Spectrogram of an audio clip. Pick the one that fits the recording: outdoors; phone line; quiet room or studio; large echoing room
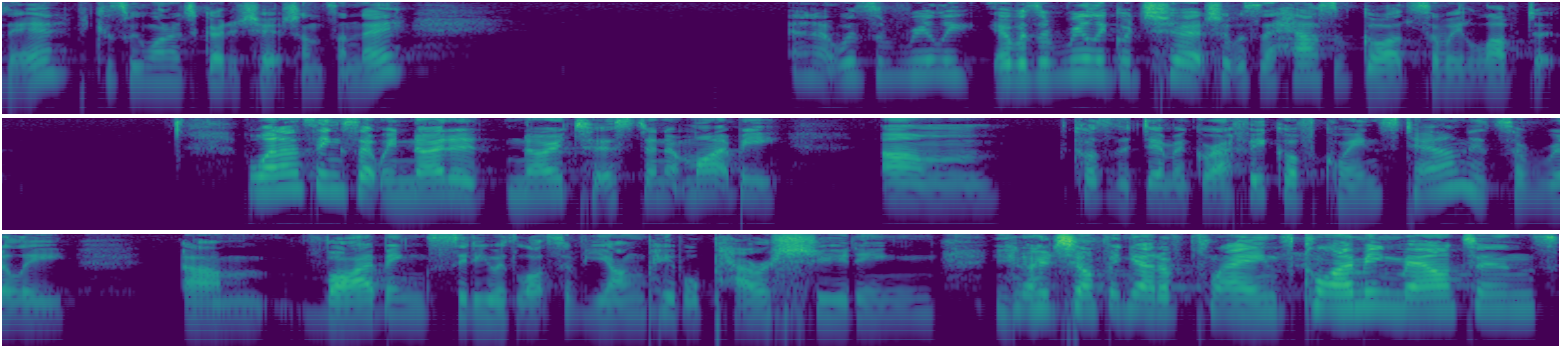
large echoing room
